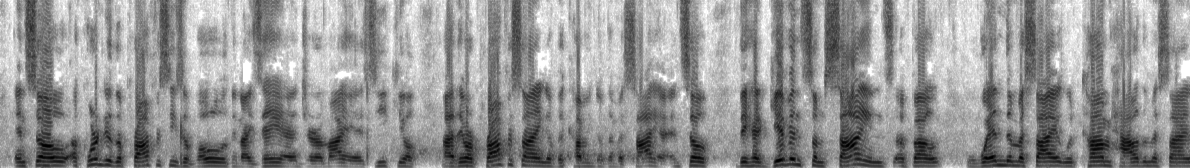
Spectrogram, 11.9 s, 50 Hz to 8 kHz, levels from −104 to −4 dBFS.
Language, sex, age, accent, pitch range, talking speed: English, male, 20-39, American, 165-195 Hz, 195 wpm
